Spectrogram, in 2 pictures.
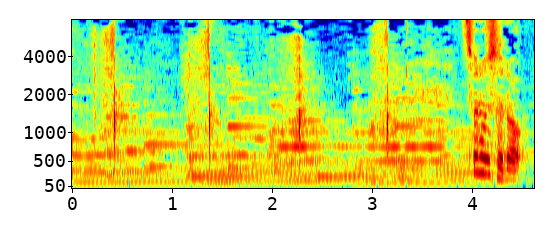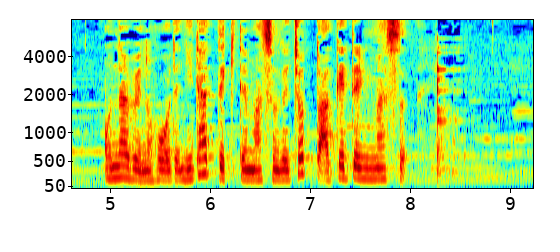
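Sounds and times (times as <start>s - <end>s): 
knife slicing taro into half-moons: 0.1s - 3.4s
speech: 4.0s - 8.1s.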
